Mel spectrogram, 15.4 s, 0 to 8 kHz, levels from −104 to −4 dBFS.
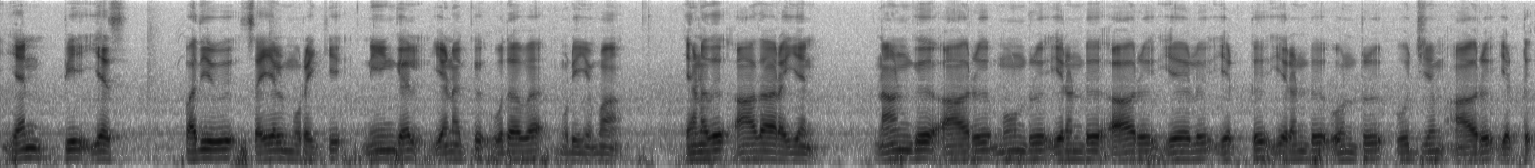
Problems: constant background noise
